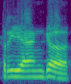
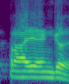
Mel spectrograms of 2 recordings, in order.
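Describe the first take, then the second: First: The first syllable sounds like 'tree'. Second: The first syllable sounds like 'try'. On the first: The speaker calls it wrong. "bukan triangle. Kalau tri kan tonggomu kuwi tri, Mas Tri kuwi" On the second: The speaker calls it right. "Jadi dibaca triangle ya"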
